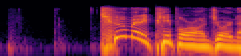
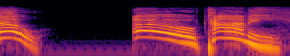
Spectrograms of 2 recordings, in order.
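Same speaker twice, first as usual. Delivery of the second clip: mock coach; 4 semitones higher than usual. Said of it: "That's what they said".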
